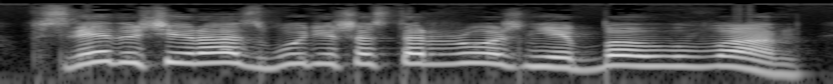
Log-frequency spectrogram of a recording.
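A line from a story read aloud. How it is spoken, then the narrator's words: Angry shout. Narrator (Russian): кричала она со злостью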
